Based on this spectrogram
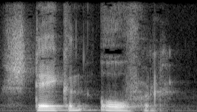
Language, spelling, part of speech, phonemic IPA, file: Dutch, steken over, verb, /ˈstekə(n) ˈovər/, Nl-steken over.ogg
- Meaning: inflection of oversteken: 1. plural present indicative 2. plural present subjunctive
